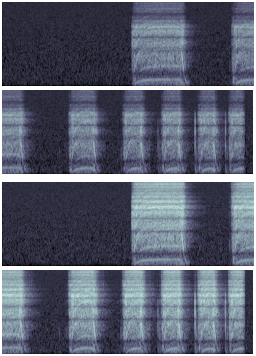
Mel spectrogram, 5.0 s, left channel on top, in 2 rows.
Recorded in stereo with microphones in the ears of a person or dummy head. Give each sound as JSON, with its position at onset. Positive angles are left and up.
{"t": 1.3, "sound": "a drill", "side_deg": -90}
